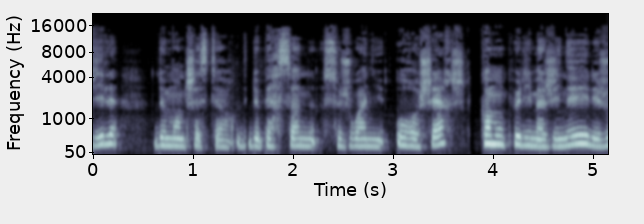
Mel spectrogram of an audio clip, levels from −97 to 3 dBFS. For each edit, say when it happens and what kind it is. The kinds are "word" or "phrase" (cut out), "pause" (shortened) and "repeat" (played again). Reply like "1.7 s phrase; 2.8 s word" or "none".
1.5 s word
